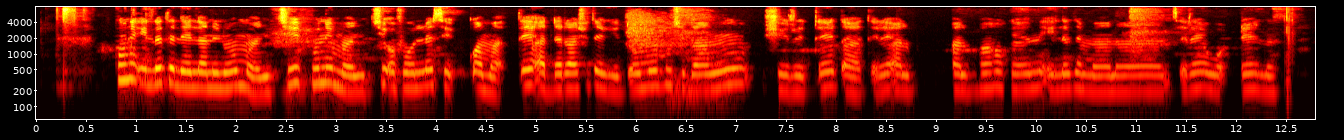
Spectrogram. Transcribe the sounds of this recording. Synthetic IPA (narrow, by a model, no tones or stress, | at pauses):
kʊnɪɪlːɛt̪ɛleːlːɐnɪnoːmɐnt͡ʃːɪkʊnɪmɐnt͡ʃːɪɔfoːlːɛsɪkʼːʊɐmɐt̪ʼːeːɐd̪ːɐɾaːʃʊt̪ɛɡɪd̪ːɔmɔɦʊsʊd̪aːmʊʃɪɾɪt̪ʼːeːt̪ʼaːt̪ʼɪɾɛ | ɐlbahɔkenɪʔɪlːɛt̪ɛmaːnant͡sʼːɪɾɛwɔɗːeːnɔ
